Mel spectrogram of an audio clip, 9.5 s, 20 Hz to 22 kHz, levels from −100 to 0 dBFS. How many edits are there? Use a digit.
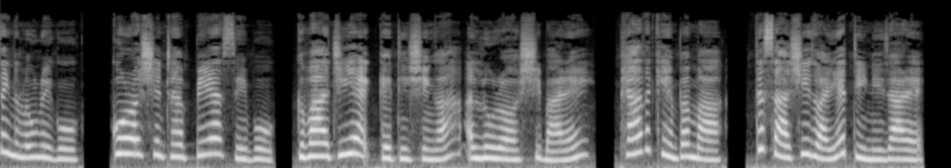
0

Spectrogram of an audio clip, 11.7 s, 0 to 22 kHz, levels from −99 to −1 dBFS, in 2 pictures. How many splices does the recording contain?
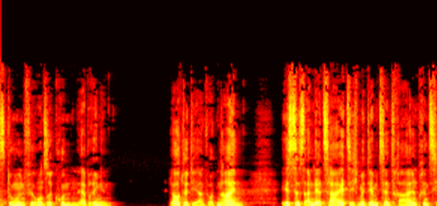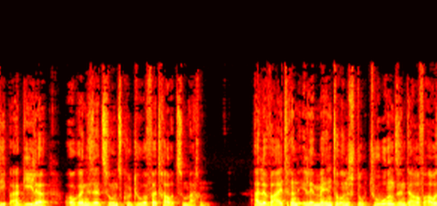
1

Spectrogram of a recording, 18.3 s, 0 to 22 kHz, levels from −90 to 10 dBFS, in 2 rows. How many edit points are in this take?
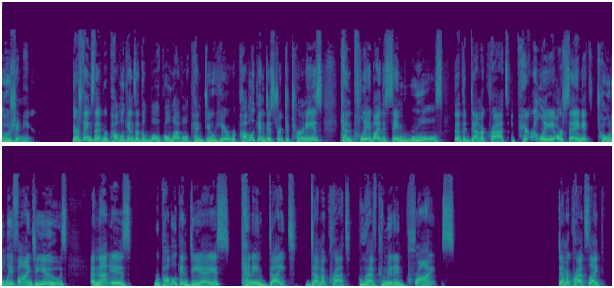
2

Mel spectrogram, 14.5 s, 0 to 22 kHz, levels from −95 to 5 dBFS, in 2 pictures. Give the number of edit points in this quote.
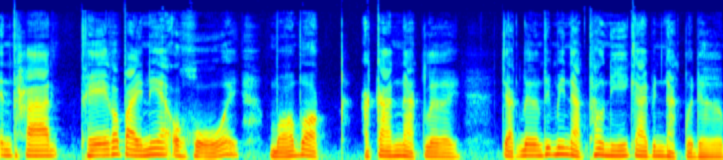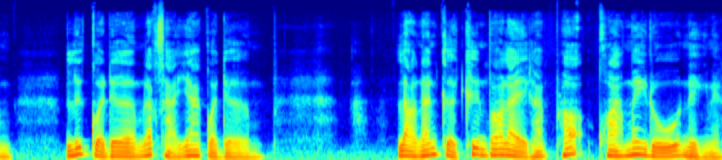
1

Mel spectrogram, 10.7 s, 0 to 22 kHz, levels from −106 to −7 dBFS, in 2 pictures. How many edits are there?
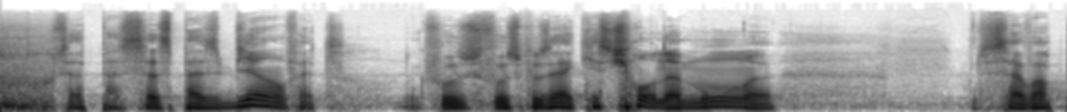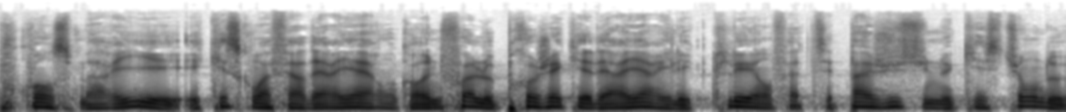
0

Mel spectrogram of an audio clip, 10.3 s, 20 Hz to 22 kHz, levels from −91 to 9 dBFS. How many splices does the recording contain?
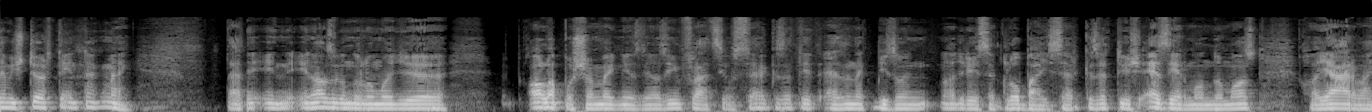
1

